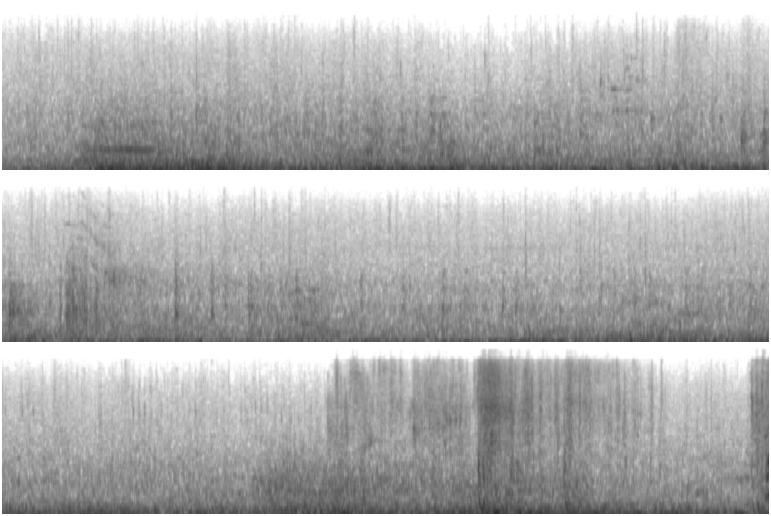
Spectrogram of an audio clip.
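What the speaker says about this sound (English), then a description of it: "see, this is the storm and everything." A storm in the video game Atomfall pours a steady, dense hiss of rain with low rumbling thunder beneath it, brightening into a louder crackling surge near the end, with no talk.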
